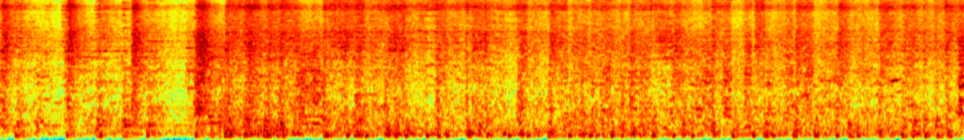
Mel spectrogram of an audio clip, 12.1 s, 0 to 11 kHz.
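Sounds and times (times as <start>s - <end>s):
loud percussion music: 0.0s - 12.0s.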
